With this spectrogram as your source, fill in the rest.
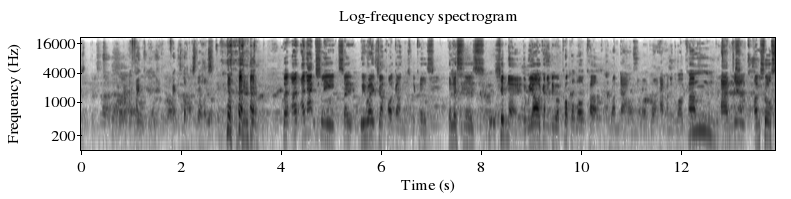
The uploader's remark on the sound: Knockout draw LIVE on air. Very drunken analysis of the DBL knockout draw from the pub.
